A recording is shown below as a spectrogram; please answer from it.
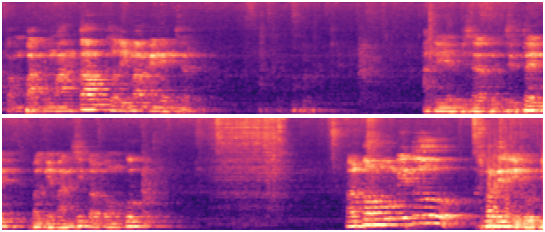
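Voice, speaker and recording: A male teacher, leading a workshop for fellow teachers and explaining step by step with short acted-out examples. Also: mid-range voice. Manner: explains step by step, acts out short scenes, chuckles often. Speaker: teacher leading a training session. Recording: very echoey room, dull lo-fi sound.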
